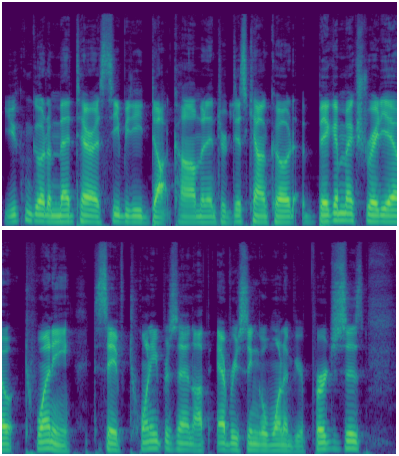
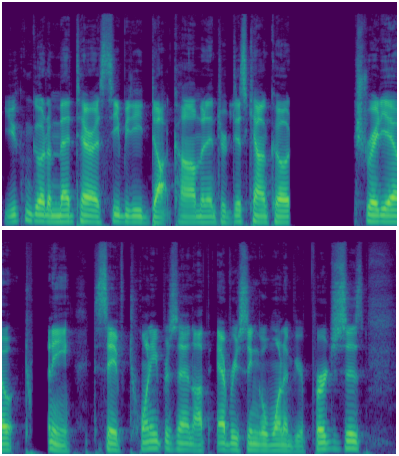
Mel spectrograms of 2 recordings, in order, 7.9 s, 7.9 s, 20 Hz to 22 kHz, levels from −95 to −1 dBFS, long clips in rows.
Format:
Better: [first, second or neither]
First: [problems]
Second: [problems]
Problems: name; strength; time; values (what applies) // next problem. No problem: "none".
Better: first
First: none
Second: audio cutting out; at 3 s for 0.5 s and at 4.5 s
